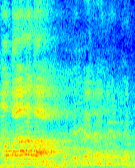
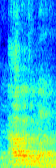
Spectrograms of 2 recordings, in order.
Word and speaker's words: Abbottabad: And she said, yes, and it's not pronounced Abbottabad. I was like, well, how do you say it? And she said, Abbottabad, right?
